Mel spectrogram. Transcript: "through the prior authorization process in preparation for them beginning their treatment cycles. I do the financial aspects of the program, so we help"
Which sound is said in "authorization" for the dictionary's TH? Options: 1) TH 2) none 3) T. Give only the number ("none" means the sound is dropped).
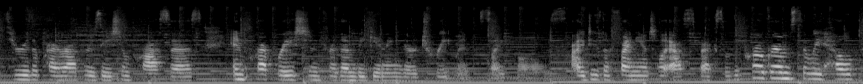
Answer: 1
